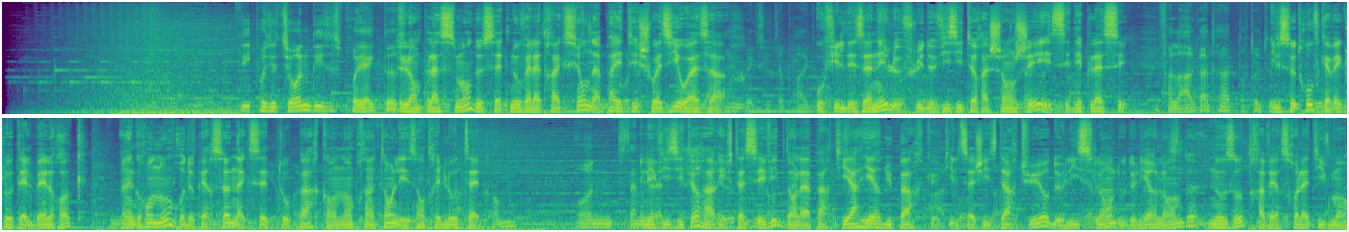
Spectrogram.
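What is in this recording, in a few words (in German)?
French, Fremdtake Freundlich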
